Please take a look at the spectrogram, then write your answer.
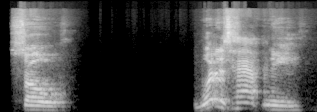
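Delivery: ordinary delivery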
